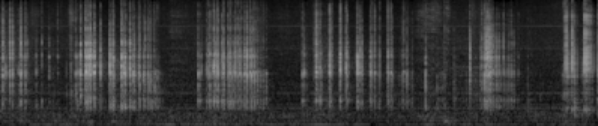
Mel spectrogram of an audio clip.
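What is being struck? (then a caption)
Corrugated cardboard box. Long nails tap and scratch the ribbed top of a small, hollow, brown corrugated cardboard box. Bursts of bright, dry scratching and quick papery taps alternate with quiet pauses.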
